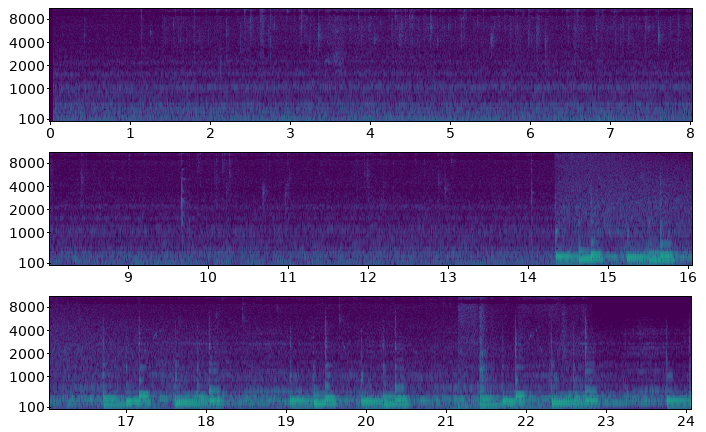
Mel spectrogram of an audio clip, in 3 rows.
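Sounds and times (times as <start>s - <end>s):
steady watery hiss: 1.1s - 8.1s, 14.3s - 21.3s
low hum: 14.4s - 24.0s.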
